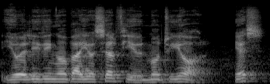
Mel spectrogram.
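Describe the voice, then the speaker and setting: A man playing a calm, courteous police officer in an amateur audio drama, asking questions in a measured, polite way. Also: medium pitch, close to an everyday voice. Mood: friendly, low-key.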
